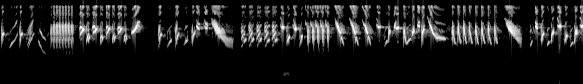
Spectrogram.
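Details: Wild European goldfinch, described as Algerian, in full sustained song: varied high tinkling notes, a harsh buzzy burst, rapid trills and slurred descending whistles, nearly unbroken throughout.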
